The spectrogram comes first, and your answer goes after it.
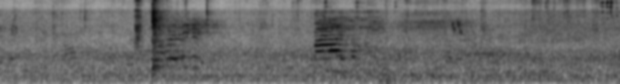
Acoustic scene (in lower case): residential area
